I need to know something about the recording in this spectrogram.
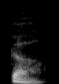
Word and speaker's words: Gull: So I would say it like this. Judge Gull. I love the seagull.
